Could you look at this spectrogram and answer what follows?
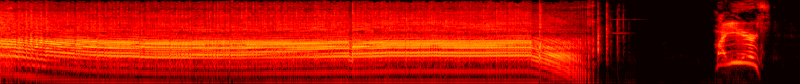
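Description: A weed eater two-stroke engine fitted with an expansion chamber screams at high, steady revs, very loud and close, then winds down and cuts out; after a short silence a voice speaks briefly.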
